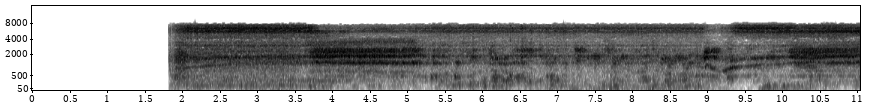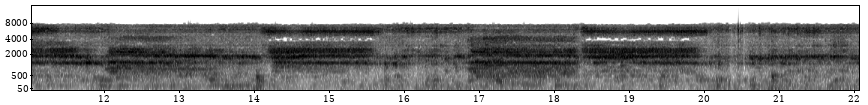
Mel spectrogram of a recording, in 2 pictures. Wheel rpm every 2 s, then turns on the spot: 10, 130, 160, 160, 140, 160, 160, 160, 160, 160, 160.
none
